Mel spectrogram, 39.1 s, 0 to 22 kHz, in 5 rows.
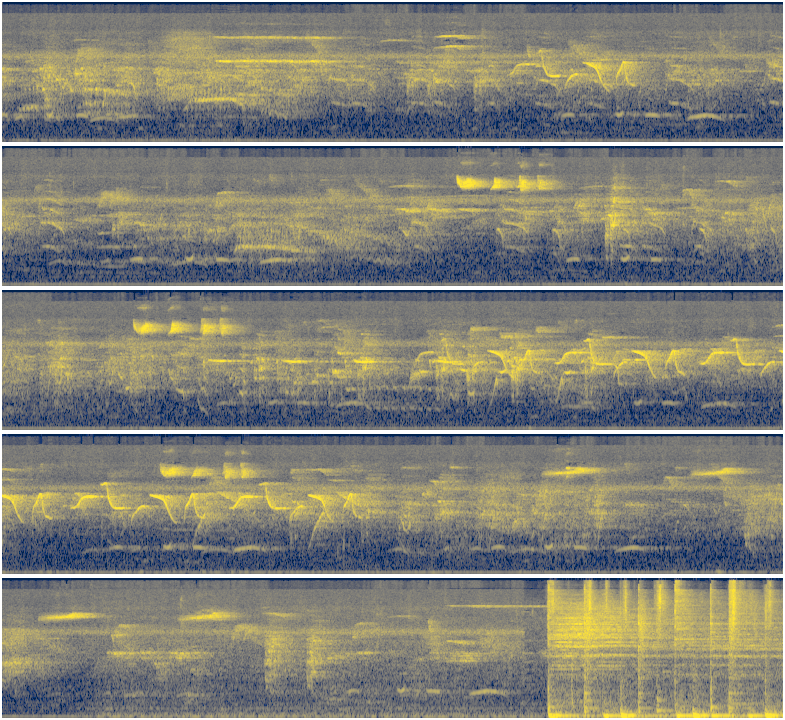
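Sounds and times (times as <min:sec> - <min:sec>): low warbling bird call: 0:00.0 - 0:07.4, 0:32.1 - 0:39.0
sweeping whistled bird notes: 0:00.0 - 0:10.3, 0:30.1 - 0:37.2.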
